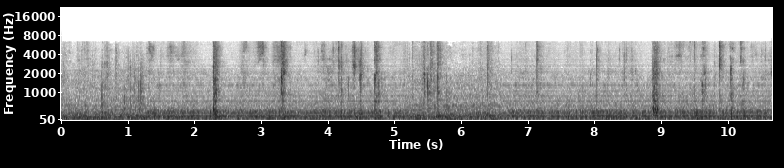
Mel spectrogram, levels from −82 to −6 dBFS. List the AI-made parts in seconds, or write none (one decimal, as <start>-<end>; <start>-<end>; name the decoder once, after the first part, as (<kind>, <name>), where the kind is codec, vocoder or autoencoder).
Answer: 1.3-5.2 (vocoder, HiFi-GAN); 6.6-10.7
